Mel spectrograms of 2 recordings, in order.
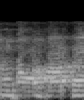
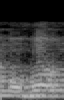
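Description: First: The first vowel is an 'a' sound. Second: The first vowel is an 'o' sound. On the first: "महर और मोहर मत पढ़िएगा" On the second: "महर और मोहर मत पढ़िएगा"

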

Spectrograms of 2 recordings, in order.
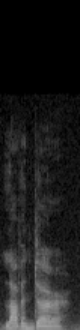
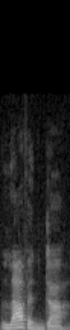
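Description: First: The final syllable has a full vowel. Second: The final syllable is a weak schwa. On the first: The speaker calls it wrong. "not lavender" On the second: The speaker calls it right. "there's a schwa on the end"

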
